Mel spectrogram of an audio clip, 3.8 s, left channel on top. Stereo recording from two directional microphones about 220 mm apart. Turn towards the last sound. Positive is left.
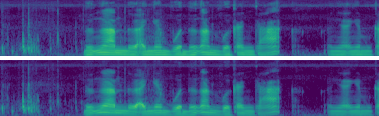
turn(degrees=5)  # may be behind; listen again after turning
